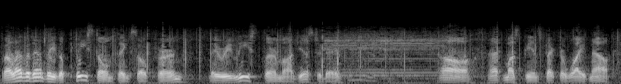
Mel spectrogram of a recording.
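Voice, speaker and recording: An actor playing a composed, analytical amateur sleuth in an old-time radio detective drama. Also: male voice, low voice, lively intonation, a little fast, over music. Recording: muffled, hissy old radio recording.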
